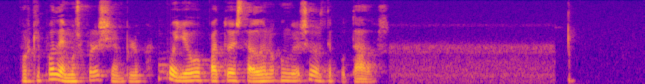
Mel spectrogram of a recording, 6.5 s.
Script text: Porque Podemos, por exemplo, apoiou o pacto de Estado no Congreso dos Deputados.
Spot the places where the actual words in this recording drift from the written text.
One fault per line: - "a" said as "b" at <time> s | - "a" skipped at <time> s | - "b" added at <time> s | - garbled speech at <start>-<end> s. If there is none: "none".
none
